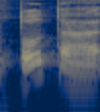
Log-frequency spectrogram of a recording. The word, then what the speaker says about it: Tota: So Tota is again a Muisca word that it has these two syllables.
